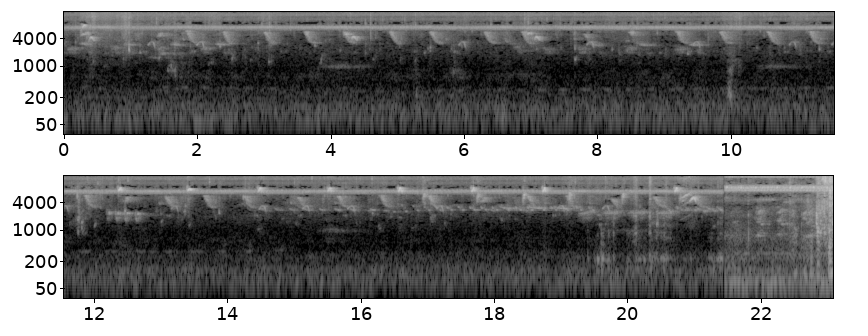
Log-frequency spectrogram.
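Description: A bird calling over and over, a short high chirp falling in pitch about twice a second, over a steady thin high-pitched whine.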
